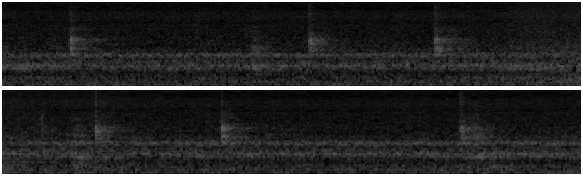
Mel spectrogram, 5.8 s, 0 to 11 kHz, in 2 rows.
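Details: Hermle weight-driven grandfather clock movement on a homemade leveled test stand (F-350 rotor disc base), pendulum just fitted; crisp light ticks at a steady pace, nothing rubbing or knocking, running evenly in beat.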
